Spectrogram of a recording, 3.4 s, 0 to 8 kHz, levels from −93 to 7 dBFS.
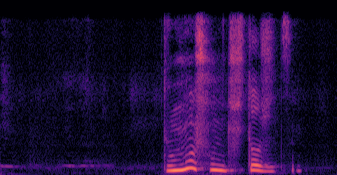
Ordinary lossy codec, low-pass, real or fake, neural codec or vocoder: none; 7.2 kHz; fake; autoencoder, 48 kHz, 32 numbers a frame, DAC-VAE, trained on Japanese speech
